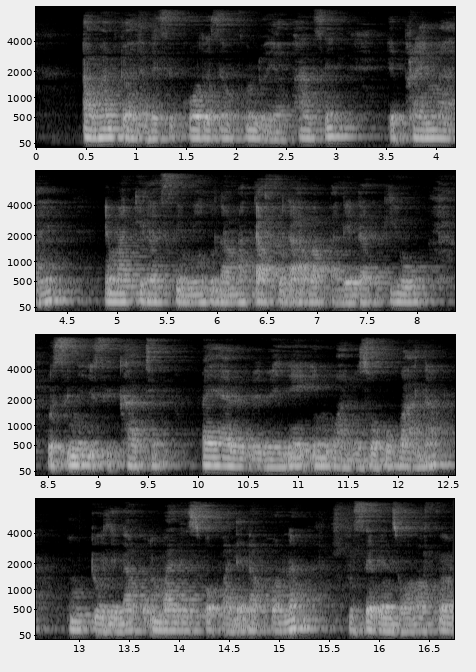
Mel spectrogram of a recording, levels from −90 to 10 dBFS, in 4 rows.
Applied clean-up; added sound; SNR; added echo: none; none; none; reverberation time 1.0 s.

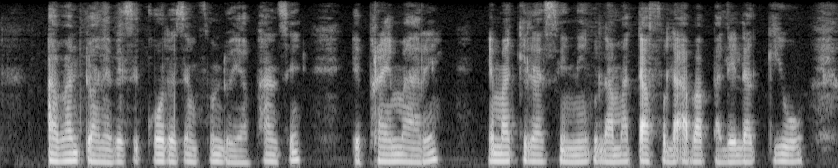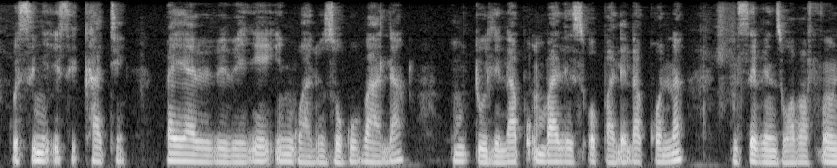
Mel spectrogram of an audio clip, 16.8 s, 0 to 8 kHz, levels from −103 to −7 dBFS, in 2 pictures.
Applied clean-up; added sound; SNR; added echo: none; none; none; none.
